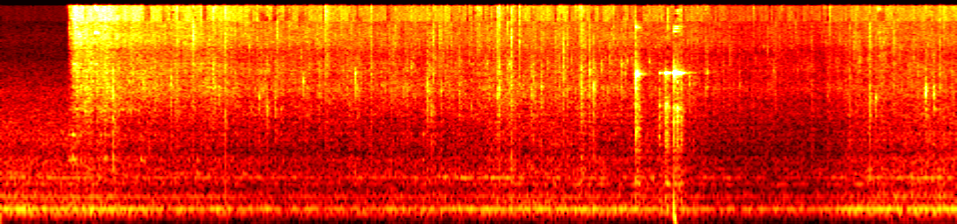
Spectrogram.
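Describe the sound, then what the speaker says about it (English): Garlic dropped into smoking-hot mustard oil bursts into a sudden loud sizzle that holds steady and crackles, with a sharp metallic clink near the end, close by. "As you can see, the oil is smoking hot now. So we will add the garlic."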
